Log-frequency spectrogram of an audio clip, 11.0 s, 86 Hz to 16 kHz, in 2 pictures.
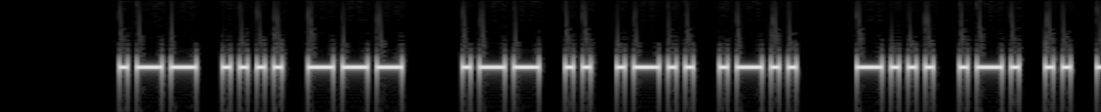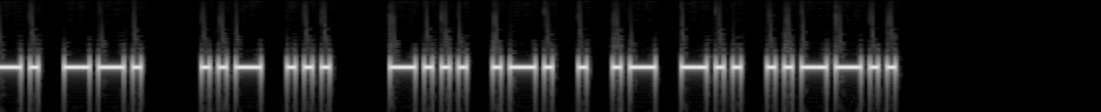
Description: Morse code, heard as a keyed tone, about 28 wpm, 700 Hz. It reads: WHO WILL BRING US BREAD?
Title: Sentences from Top 1600 Words 28wpm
